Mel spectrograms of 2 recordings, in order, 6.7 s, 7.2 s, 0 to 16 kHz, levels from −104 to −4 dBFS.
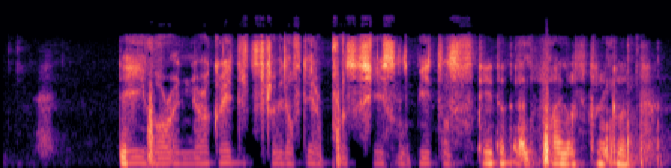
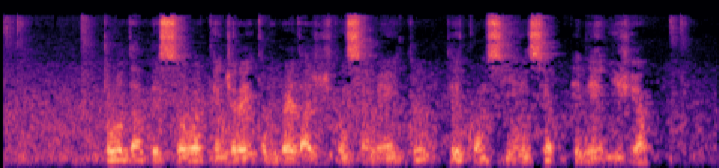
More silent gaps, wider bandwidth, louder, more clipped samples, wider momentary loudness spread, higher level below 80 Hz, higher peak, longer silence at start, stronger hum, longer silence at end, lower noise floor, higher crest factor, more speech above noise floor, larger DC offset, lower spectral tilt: neither; about the same, 11 kHz vs 11.5 kHz; first, -21 LUFS vs -26 LUFS; neither; about the same, 17 LU vs 19 LU; first, -56 dBFS vs -74 dBFS; first, 0 dBFS vs -8 dBFS; first, 1.2 s vs 0.05 s; neither; second, 0.2 s vs 0.7 s; first, -81 dBFS vs -53 dBFS; first, 24 dB vs 18 dB; first, 58 dB vs 27 dB; neither; about the same, -3 dB/octave vs -3 dB/octave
